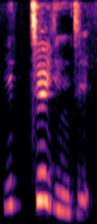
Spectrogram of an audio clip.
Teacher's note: நாவின் இடை அன்னத்தின் இடையடி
